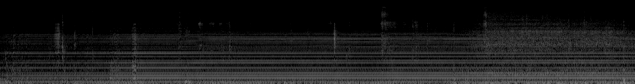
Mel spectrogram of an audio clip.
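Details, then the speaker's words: 1960s General Electric dual-speaker long-range radio receiver, barn find, at full volume: only steady low mains hum with buzzy overtones and faint crackle, pitch changing with tone control, no reception; open transformer winding. "so there we go we have hum that's full volume that's definitely working and absolutely nothing tone control now the tone control changes the pitch of the hum so the tone control is working"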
